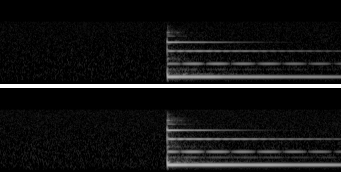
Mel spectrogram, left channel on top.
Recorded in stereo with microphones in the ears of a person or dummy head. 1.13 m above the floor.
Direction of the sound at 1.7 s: 15° right (ahead or behind).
